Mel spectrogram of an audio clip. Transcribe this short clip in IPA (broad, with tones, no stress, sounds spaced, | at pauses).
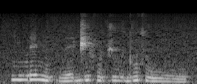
ŋ u˦ ɾ e˦ ŋ ũ˨ kʷ eː˨˦ d͡ʒ i˦ f ũ˨ t͡ʃ uː˦˨ d ũ˦ s ũ˨ w uː˨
